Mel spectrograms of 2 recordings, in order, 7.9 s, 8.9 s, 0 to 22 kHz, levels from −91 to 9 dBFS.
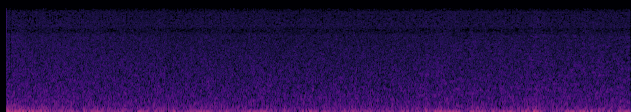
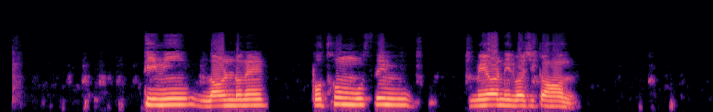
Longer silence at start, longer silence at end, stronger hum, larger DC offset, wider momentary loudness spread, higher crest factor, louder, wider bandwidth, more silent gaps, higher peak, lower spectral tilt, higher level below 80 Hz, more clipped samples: second, 0.05 s vs 1.05 s; second, 0 s vs 1.75 s; neither; neither; second, 2 LU vs 10 LU; first, 22 dB vs 14 dB; second, -55 LUFS vs -13 LUFS; first, 16.5 kHz vs 6.6 kHz; neither; second, -32 dBFS vs -2 dBFS; second, -2.5 dB/octave vs -9 dB/octave; about the same, -60 dBFS vs -56 dBFS; neither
